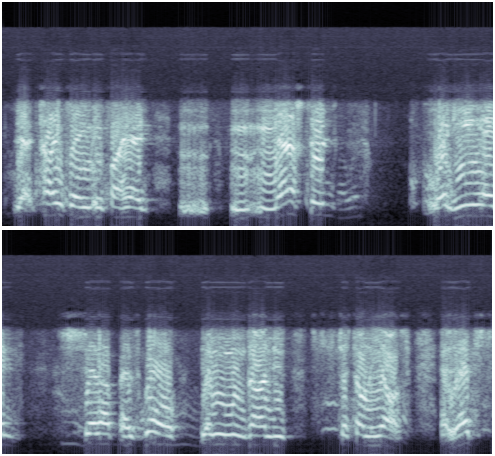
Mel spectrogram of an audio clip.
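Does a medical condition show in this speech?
Yes: Parkinson's disease; Parkinson's diagnosed five years ago, stutter since at least college years; Parkinson's attacks the jaw.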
